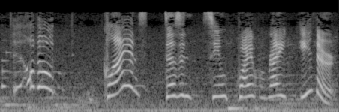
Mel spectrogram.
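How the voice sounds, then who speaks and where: A tiny fairy sidekick with a very high, squeaky voice that leaps all over, drawn-out and emphatic. She sounds bouncy and indignant, and loud game music plays behind her. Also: very animated, full character voice. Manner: bouncy, indignant, refers to herself in third person. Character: small excitable floating female fairy companion. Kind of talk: game voice acting.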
